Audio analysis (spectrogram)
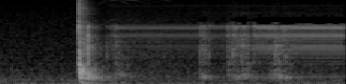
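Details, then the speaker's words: Vectrex console on power-up, before Buzz-off fitment and pot cleaning: switch click then steady thin electrical buzz from the built-in speaker, with crackling and sound cutting out when the volume is turned, a dirty potentiometer. "there's the buzz so you got sound but you can hear as I turn it up and down and hit up crackling"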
